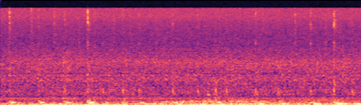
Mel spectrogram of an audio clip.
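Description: Quiet room tone: a low steady hum with a few faint ticks.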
